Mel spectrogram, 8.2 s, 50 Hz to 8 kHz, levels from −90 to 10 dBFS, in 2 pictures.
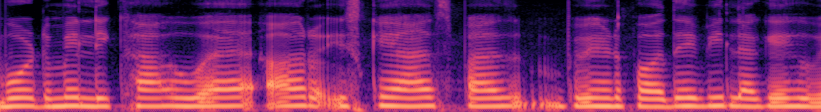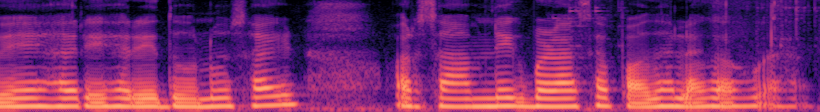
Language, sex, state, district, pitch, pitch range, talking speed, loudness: Hindi, female, Bihar, Katihar, 215 Hz, 205-220 Hz, 190 wpm, -11 LUFS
